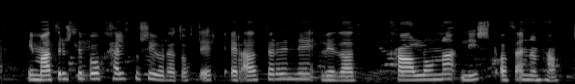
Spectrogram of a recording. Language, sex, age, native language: Icelandic, female, 30-39, Icelandic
